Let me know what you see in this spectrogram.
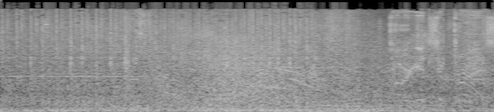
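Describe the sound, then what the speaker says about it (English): Heavy weapon fire and explosions in the Halo video game as a railgun shoots down Phantom dropships, a dense continuous barrage of booms and blasts with battle noise throughout. "Target those phantoms for the railgun to shoot down."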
